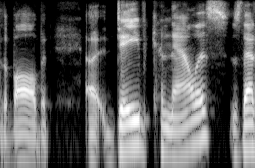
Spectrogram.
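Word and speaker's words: Canales: that side of the ball but uh Dave Canalis is that how you properly pronounce it yes uh he'll be the new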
